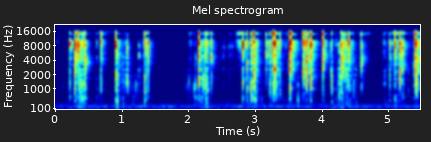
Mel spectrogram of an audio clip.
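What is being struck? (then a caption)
Plastic candy bag. A plastic jelly bean bag is scratched and crinkled with long nails, giving dense bursts of bright, crisp crackling over a faint low hum. The bursts come in irregular clusters with short quiet gaps, each crinkle snapping off almost instantly.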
